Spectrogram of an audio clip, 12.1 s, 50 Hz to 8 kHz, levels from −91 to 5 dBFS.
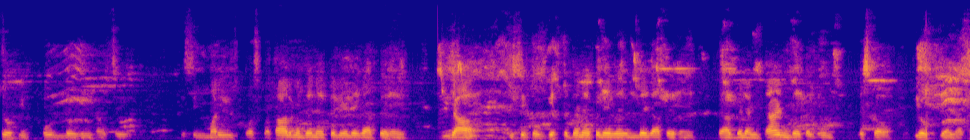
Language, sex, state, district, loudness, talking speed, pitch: Hindi, male, Bihar, Samastipur, -19 LUFS, 185 wpm, 115 Hz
